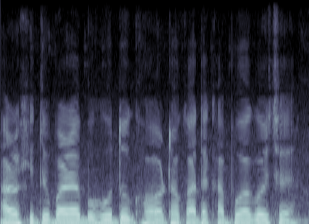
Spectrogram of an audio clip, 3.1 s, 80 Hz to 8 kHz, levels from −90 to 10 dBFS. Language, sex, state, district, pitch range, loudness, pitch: Assamese, male, Assam, Hailakandi, 140-155 Hz, -13 LUFS, 150 Hz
